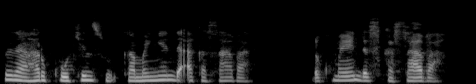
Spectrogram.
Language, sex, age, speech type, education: Hausa, female, 46-60, spontaneous, tertiary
